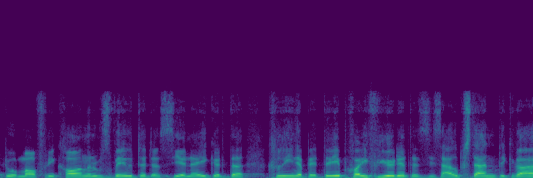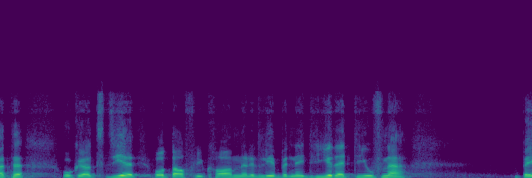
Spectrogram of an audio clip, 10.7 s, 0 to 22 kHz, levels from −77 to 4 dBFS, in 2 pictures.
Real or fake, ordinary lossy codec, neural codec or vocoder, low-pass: fake; Opus, 32 kbps; codec, 16 kHz in and 24 kHz out, 0.9 kbps, LongCat-Audio-Codec, fine tuned four codebook decoder; 10.8 kHz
